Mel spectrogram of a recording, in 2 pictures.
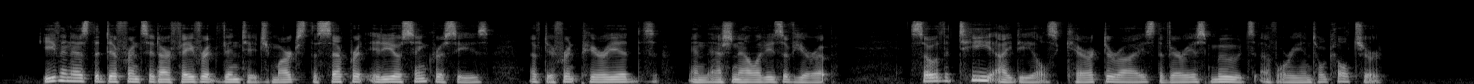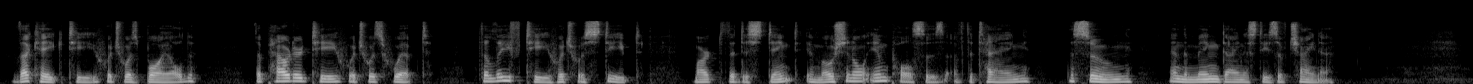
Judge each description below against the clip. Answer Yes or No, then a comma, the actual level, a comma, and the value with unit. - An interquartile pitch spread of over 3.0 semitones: No, narrow, 2.6 semitones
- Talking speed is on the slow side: Yes, slow, 130 wpm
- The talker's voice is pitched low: Yes, low, 115 Hz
